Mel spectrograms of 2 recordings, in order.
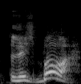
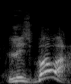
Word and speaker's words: Lisboa: it's Portuguese aorto okay how do they pronounce Lisbon Lisboa yeah Lisboa how do they pronounce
